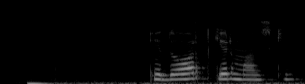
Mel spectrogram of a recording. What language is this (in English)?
Russian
